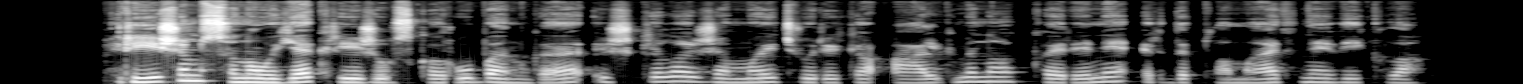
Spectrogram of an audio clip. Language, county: Lithuanian, Alytus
